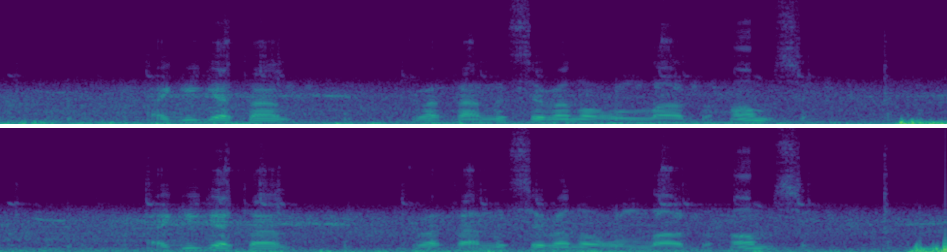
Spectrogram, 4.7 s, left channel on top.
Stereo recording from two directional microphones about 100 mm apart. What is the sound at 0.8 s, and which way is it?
Speech, 30° left (ahead or behind).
